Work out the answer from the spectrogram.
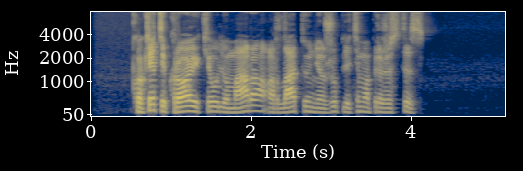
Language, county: Lithuanian, Vilnius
